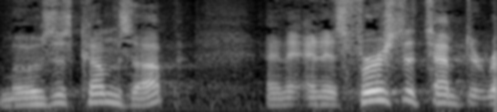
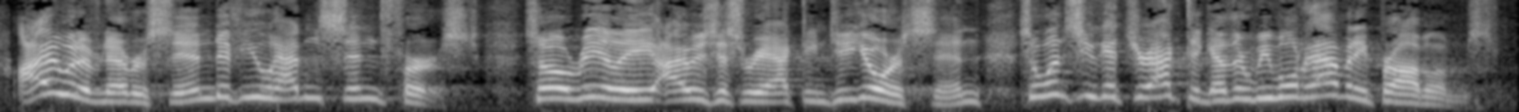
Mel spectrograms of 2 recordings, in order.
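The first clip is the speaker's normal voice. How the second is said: higher, louder self-righteous excuse; hammed-up defensive husband shifting blame; mock-indignant non-apology; 7 semitones higher, 6 dB louder than usual. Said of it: "my apologies normally sounded something along the lines of this".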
